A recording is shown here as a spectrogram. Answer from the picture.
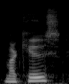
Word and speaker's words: Marcuse: yeah um unfortunately uh Theo Marcus I think that's how you say it it's m a r c u e maruse marcuse uh died in a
